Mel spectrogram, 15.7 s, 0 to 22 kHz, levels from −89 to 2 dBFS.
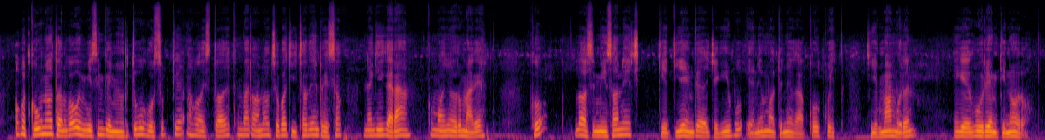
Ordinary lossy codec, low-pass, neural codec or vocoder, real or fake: none; none; codec, 44.1 kHz, 3.4 kbps, Pupu-Codec; fake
